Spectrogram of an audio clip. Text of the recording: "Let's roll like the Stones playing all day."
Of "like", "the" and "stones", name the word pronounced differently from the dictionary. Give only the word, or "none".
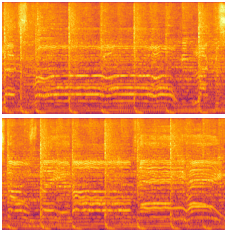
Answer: stones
